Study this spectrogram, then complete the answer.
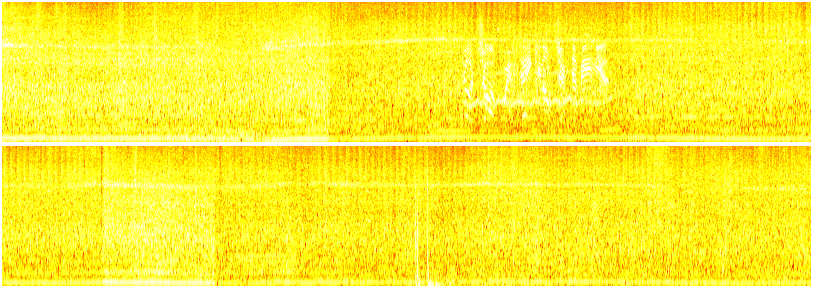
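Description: A tank engine rumbles steadily with clanking tracks.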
